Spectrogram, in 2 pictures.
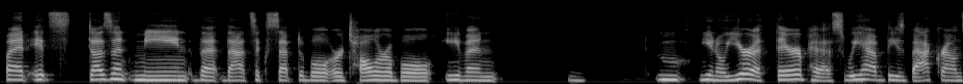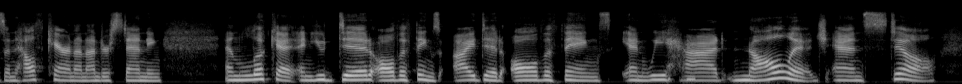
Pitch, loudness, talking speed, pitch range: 195 Hz, -24 LUFS, 135 wpm, 180-210 Hz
